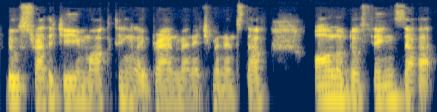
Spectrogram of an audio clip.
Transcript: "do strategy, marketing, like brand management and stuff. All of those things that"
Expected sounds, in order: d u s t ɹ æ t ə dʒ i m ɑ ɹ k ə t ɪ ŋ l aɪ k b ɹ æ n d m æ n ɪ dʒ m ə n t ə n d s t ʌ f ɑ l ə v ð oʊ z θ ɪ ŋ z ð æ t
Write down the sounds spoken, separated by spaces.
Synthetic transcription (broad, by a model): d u s t ɹ æ t ə dʒ i m ɑ k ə t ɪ ŋ l aɪ k b ɹ æ n d m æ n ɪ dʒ m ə n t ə n s t ʌ f ɑ l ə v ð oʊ θ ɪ ŋ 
